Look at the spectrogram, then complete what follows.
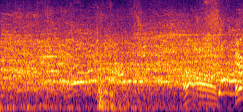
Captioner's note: body thuds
